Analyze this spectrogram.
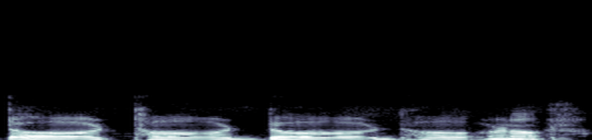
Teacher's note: जीवा ऊपर स्पर्श कर रही है, उसके बाद जो है पटक कर नीचे आ रही है · मूर्धन्य या मूर्धा जिन वर्णों का उच्चारण करते समय जीवा जो है मुख के ऊपरी भाग को स्पर्श करने के पश्चात जो है झटके से नीचे वापस आती है या पटक कर नीचे वापस आती है, उन वर्णों का उच्चारण स्थान मूर्धा अथवा मूर्धन्य है।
